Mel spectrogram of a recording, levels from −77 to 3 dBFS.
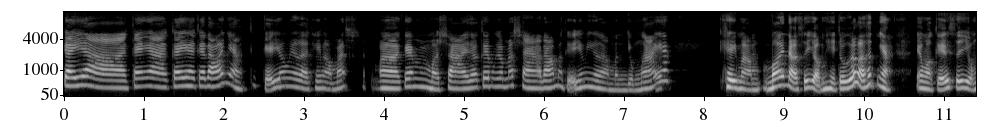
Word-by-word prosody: cái, 320 0 +5
a, 265 -6 +2
cái, 300 +1 -1
a, 290 -3 0
cái 310 +1 +1
cái 305 0 0
đó 310 +4 +1
nha, 240 - -4
cái 330 - -24
kiểu, 195 +6 -2
giống 305 0 -7
như 285 - -5
là, 240 -3 -2
khi 240 +2 -9
mà 225 -3 -7
mát 240 +7 -6
x - - -20 0.3
ma 240 -1 +2
cái 295 +1 0
mờ 275 -7 -3
sai 230 +2 -1
đó 260 - -2
cái 305 0 -3
cái 300 0 -8
mát-xa 290 -6 -3
đó 255 +2 0
mà, 310 - -9
kiểu, - - -6
giống 260 - -3
như 285 -3 -4
là, 225 -3 -4
mình 190 -1 -10
dùng 195 +1 -10
máy 235 +2 -2
á, - - -2 0.7
khi 270 -3 +7
mà 215 -4 -2
mới 260 +7 +5
đến 345 - +1
đầu - - +7
sử 245 +4 +1
dụng 235 -4 +3
thì 230 -2 +2
tôi 235 +1 +4
rất 295 - +8
là - - +7
thích 370 0 0
nha, 250 -10 +1 0.3
nhưng 245 -1 +1
mà, 220 - +1
kiểu, 210 +5 +4
sử 250 - +4
dụng 230 -5 +1
255 Hz, 280 wpm, -26 LUFS, 235-300 Hz, 0.7 s, rất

